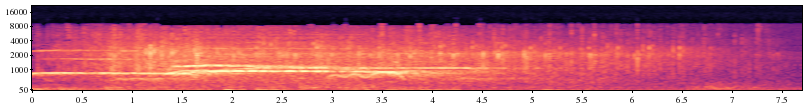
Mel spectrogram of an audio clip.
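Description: Skate blades scrape across ice in a large echoing hall.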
